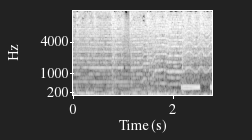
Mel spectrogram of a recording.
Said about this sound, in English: Let me call my hens. It's ringing.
